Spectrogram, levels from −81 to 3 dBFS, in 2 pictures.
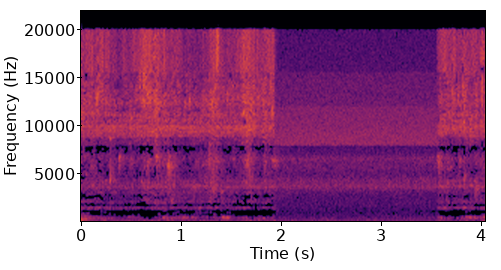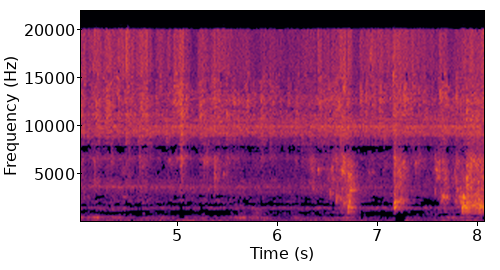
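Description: From 1.93 to 3.58 s there is a call audio freeze. The last sound is stretched into a fading buzz or hiss for about 1.6 s, likely because delayed packets emptied the jitter buffer. Nothing is lost, and the sound then resumes 1.6 s late. A spectrogram shows smeared horizontal bands and the waveform a decaying, repetitive envelope.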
